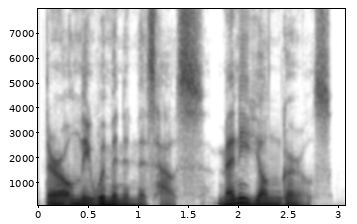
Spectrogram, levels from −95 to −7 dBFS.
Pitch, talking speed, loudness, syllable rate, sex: 125 Hz, 175 wpm, -18 LUFS, 6.0 syllables/s, male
